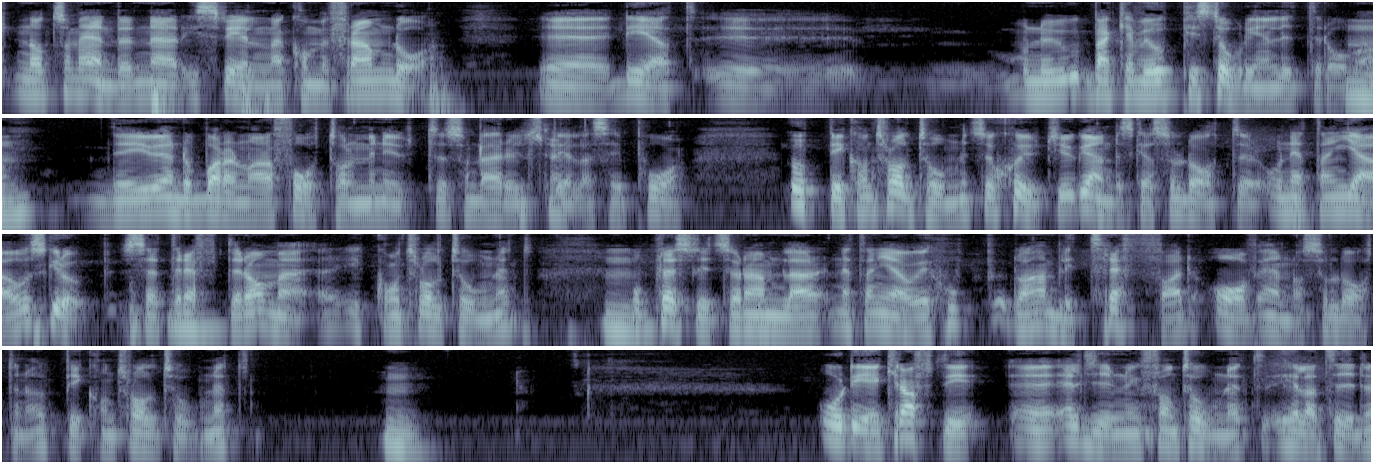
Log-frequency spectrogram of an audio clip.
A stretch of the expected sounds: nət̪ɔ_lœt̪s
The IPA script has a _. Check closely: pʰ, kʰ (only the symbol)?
pʰ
